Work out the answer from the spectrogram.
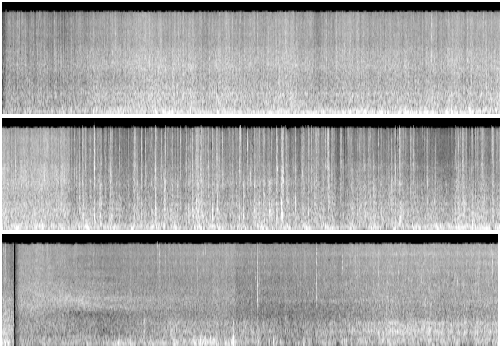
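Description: Heavy rain pattering on a car's windshield and roof, a dense patter of drops over a low rumble. About twenty seconds in it cuts abruptly to quieter, steadier rain falling on a wet street.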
